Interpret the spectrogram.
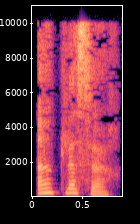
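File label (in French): "un classeur", French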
